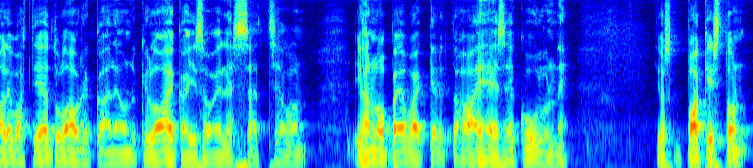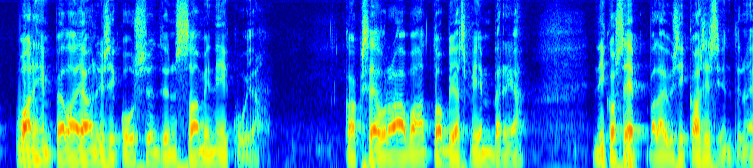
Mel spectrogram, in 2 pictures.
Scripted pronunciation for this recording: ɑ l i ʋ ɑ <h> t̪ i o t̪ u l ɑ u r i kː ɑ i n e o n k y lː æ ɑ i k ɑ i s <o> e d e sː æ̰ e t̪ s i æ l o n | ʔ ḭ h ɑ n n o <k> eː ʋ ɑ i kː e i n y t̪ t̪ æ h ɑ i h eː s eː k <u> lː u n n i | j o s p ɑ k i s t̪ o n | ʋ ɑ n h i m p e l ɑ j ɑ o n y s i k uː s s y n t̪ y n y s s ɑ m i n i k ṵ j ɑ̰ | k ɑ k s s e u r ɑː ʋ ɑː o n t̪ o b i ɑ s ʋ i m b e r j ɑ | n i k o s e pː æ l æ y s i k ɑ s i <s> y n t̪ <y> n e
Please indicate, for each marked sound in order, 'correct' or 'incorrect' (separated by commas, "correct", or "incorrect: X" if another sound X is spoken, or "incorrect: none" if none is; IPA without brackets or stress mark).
correct, correct, incorrect: p, incorrect: uː, correct, correct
